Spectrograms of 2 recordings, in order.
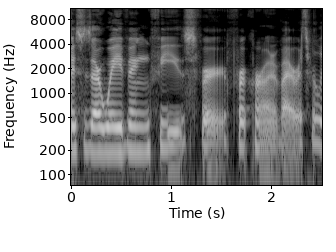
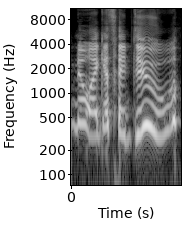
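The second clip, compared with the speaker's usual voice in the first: higher, reluctant give-in; mock resigned; 7 semitones higher, 5 dB louder than usual. She gives in to the barista, mock resigned. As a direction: concede with a shrug in the voice. Giving in.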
